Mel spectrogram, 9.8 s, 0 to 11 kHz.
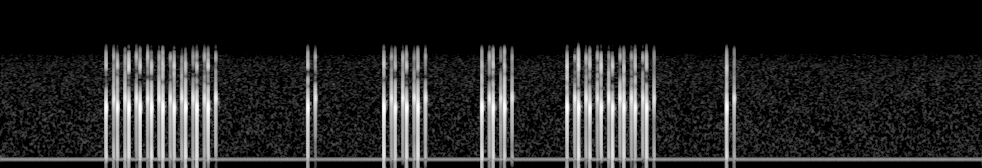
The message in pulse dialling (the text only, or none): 0 1 4 3 8 1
